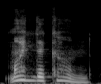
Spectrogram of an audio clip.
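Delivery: lifted, light voice for the warning; high character voice. A narrator's reading.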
